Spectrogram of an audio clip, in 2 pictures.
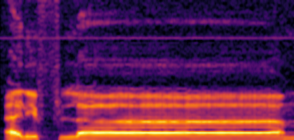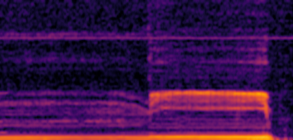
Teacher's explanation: between the lam and the meme, you have to make ghunna.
